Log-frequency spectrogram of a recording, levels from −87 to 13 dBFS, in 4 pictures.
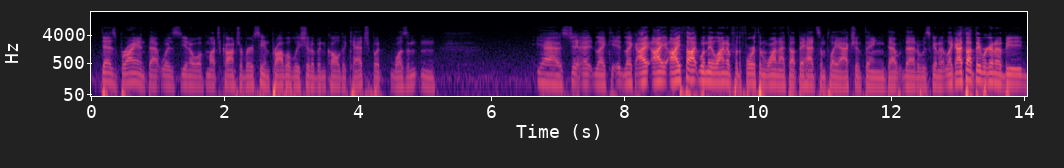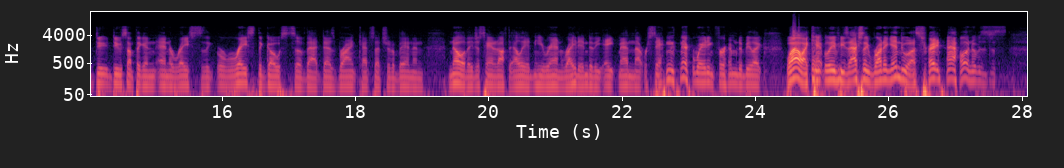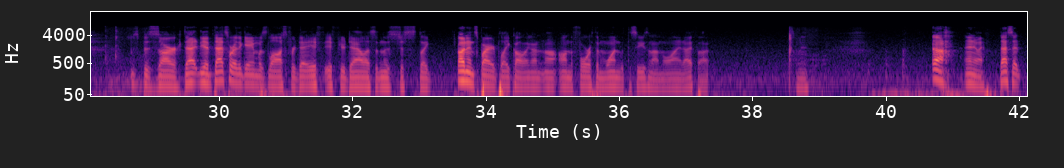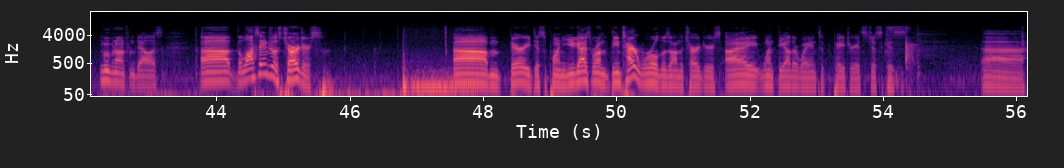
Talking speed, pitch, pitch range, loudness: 210 wpm, 105 Hz, 95-120 Hz, -24 LUFS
